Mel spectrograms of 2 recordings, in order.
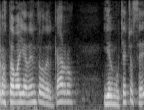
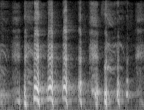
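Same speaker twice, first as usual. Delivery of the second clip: hearty laugh; 9 semitones higher than usual. Real, not acted. Laughing at the congregation.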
